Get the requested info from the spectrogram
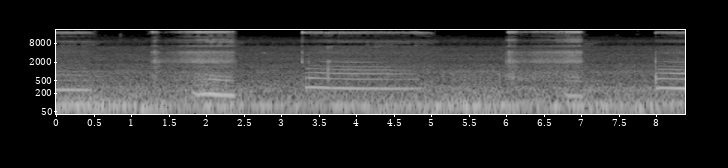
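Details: Nasal sleep-breathing from Louis, a rescued Russian Blue cat with a slightly stuffy nose: short low hums alternate with longer clear whistled tones, soft hissing puffs of air between them, in a quiet room.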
